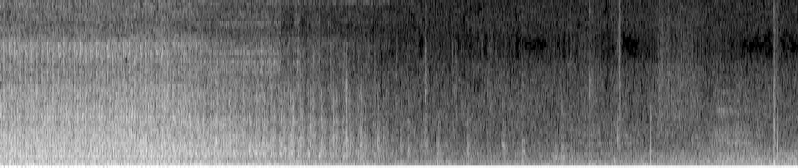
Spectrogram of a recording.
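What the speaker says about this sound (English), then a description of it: "I'll park the tractor back" A small farm tractor's diesel engine idles steadily with a deep, constant rumble and faint ticking knock, loud and close.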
